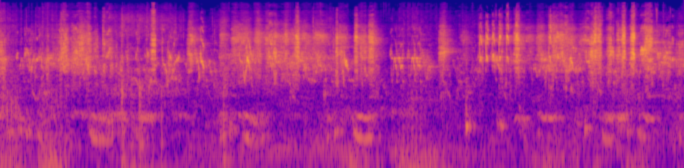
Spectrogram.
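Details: Many budgerigars chirp at once, busy squeaky twittering with bursts of sharper chirps, while softer low warbling notes run along beneath the chatter.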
